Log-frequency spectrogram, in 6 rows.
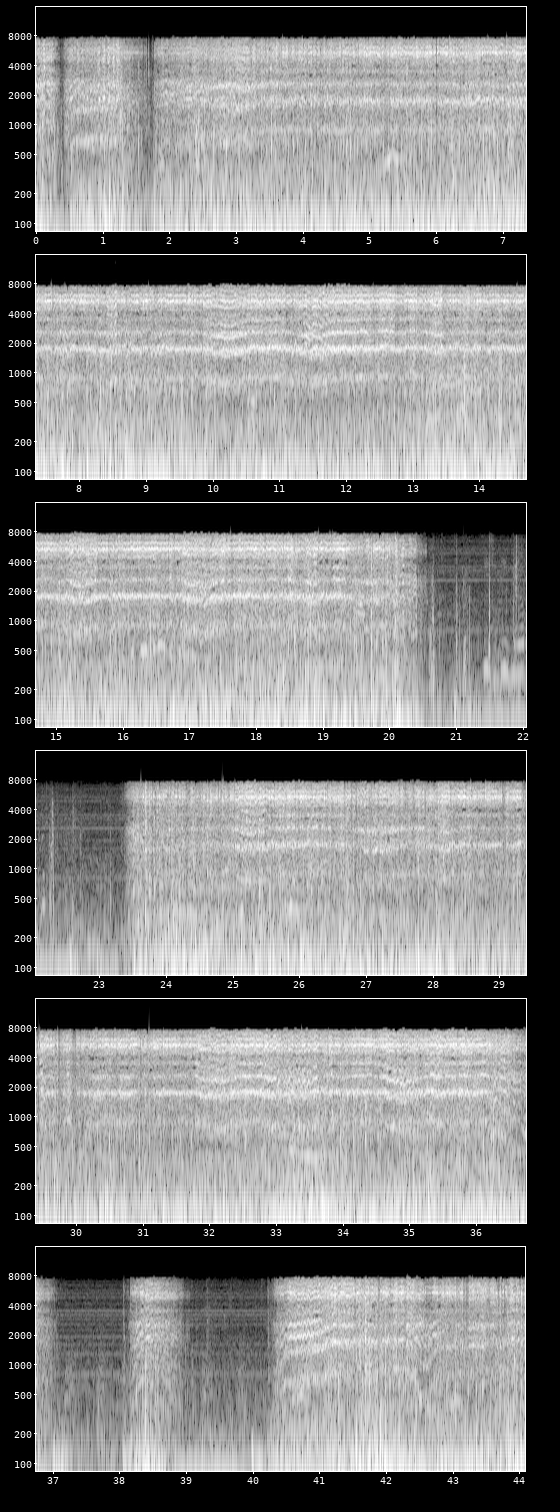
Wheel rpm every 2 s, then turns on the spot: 110, 200, 230, 230, 230, 230, 230, 230, 230, 200, 10, 40, 220, 230, 230, 230, 220, 220, 50, 10, 100, 200.
none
